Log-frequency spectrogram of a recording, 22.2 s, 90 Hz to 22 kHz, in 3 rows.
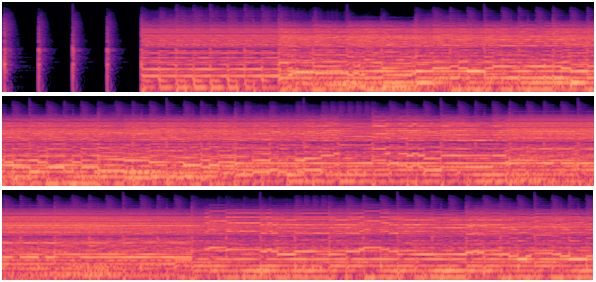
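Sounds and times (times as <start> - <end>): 
electric solo: 1.8 - 22.1.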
